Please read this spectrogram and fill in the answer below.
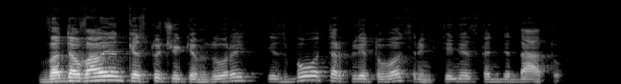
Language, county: Lithuanian, Alytus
